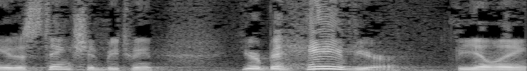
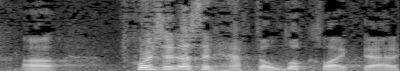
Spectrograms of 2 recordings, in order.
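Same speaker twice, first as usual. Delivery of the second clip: usual speaking voice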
